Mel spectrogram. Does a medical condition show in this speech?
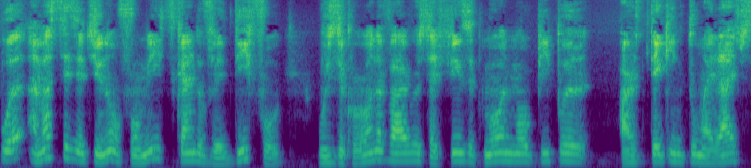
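No.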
